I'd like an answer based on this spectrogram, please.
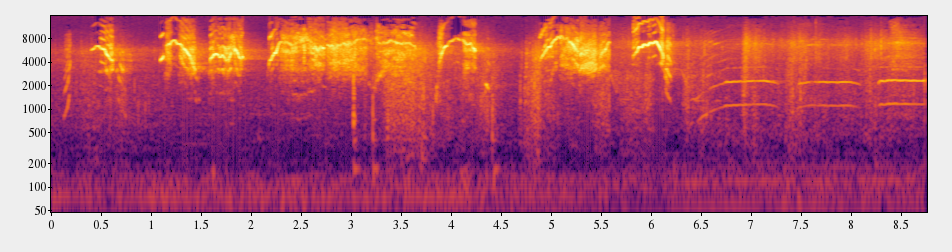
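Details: Hungry baby monkey Dito cries with shrill, wavering screams in quick succession, then shifts to three softer, steady, drawn-out whistled cries near the end; low-pitched hum in the background.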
